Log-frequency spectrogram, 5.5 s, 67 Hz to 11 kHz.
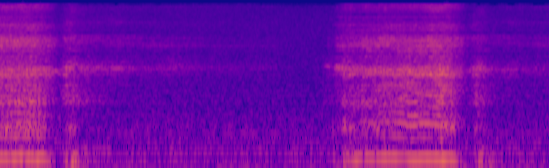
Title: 🐽 本日のイビキ / Snoring Sleep Sound 2025/04/28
